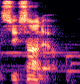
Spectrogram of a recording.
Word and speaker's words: Susanoo: or as many of us americans say them amaterasu tsukiomi and susano more than likely you've heard all three of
